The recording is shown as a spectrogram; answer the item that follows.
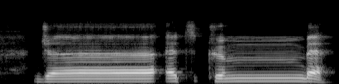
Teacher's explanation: burada dudak ihfası var Ne yapacağız bir Elif dudaktan tutuyoruz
